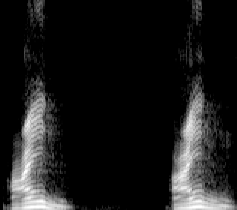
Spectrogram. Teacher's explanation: dari tengah tenggorokan agak ditekan tapi harus benar-benar dari tenggorokan Tengah tenggorokan ya kadang nonton kadang jadi harus kemudian nanti ketika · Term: makhrojnya Ain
